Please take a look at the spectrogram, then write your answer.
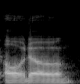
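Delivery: normal talking voice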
